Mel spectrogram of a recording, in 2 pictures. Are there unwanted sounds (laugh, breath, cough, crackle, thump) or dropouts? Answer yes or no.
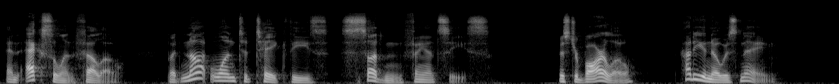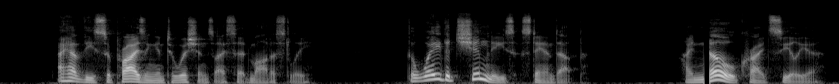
yes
